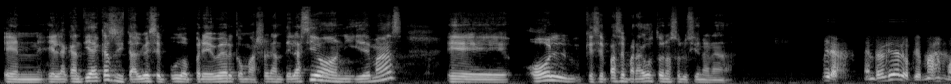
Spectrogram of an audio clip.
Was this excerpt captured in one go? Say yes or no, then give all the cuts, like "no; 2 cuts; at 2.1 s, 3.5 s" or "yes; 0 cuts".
yes; 0 cuts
